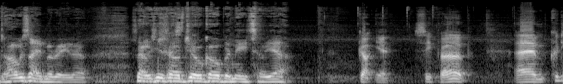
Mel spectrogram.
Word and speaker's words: O Jogo Bonito: It's not like in Spain it would be Jogo, but in Portuguese you pronounce the J as in like Jose Mourinho isn't Jose Mourinho, so it is O Jogo Bonito.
